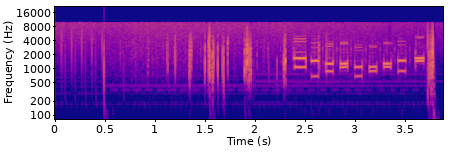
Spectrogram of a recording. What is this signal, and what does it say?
Multi-frequency trunk signalling, heard as fast pairs of tones, tones of about 90 ms. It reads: KP7562368ST
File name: phonetrips / EvanNX11HQ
